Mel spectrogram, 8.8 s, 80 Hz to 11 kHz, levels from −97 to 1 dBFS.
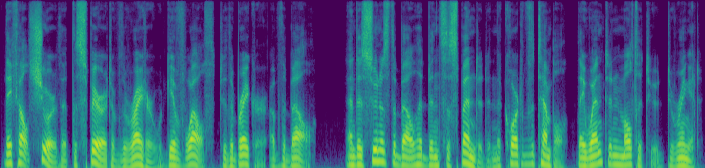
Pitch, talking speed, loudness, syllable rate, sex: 115 Hz, 270 wpm, -17 LUFS, 6.0 syllables/s, male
